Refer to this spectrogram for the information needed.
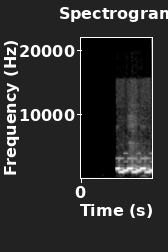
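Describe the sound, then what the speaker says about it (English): Phone ringtone that starts abruptly after a moment of silence and plays a loud, close, warbling electronic trill. "My phone's ringing off the hook."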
